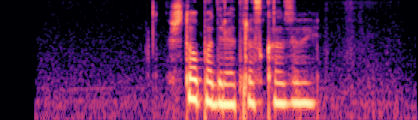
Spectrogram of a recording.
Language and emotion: Russian, neutral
